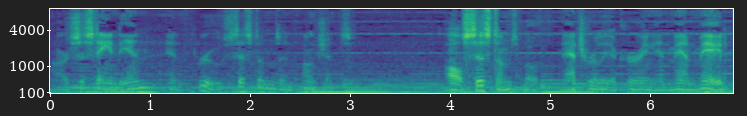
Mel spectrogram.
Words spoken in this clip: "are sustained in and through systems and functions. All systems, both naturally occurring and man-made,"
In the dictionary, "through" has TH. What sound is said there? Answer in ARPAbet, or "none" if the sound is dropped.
TH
